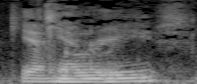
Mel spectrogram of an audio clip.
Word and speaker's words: Keanu Reeves: Keanu Reeves.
